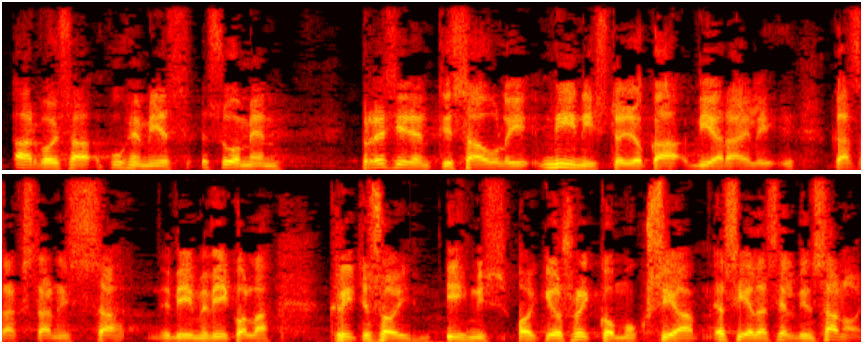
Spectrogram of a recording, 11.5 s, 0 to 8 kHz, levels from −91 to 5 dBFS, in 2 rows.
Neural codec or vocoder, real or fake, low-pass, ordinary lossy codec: none; real; none; none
